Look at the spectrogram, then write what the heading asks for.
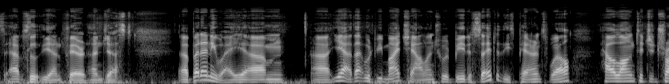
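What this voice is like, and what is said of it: Usual voice. Nothing is said of it.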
